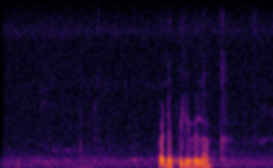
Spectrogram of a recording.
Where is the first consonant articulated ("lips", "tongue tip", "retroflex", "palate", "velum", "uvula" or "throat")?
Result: lips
